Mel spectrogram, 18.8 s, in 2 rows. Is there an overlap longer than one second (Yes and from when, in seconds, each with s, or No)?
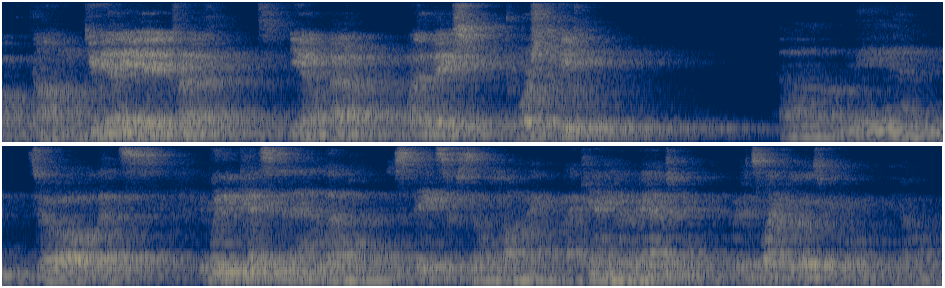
No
